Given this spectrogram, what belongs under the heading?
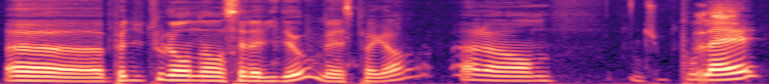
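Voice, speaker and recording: A man's voice: a little high, fast talker, a little hiss or hum. A young man giving casual gameplay commentary as a video host, using colloquial street slang and swearing.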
